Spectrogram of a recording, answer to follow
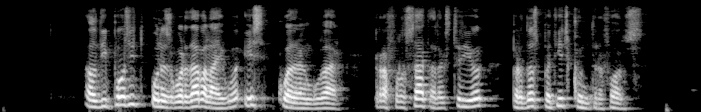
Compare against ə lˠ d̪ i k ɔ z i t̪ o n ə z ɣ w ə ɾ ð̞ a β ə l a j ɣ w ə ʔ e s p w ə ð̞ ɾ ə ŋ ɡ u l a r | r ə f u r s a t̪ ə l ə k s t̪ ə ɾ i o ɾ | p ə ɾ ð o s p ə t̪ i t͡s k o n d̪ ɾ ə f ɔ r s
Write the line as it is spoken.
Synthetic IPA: ə lˠ d̪ i p ɔ z i t̪ o n ə z ɣ w ə ɾ ð̞ a β ə l a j ɣ w ə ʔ e s k w ə ð̞ ɾ ə ŋ ɡ u l a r | r ə f u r s a t̪ ə l ə k s t̪ ə ɾ i o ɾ | p ə ɾ ð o s p ə t̪ i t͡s k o n t̪ ɾ ə f ɔ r s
